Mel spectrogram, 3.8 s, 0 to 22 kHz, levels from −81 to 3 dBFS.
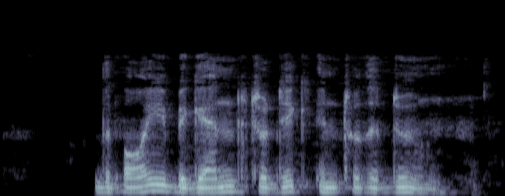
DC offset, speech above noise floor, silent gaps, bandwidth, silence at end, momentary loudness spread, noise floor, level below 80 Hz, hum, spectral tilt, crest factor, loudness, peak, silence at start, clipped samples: under 0.1%; 50 dB; none; 7.4 kHz; 0.4 s; 10 LU; -75 dBFS; -56 dBFS; none; -6.5 dB/octave; 20 dB; -25 LUFS; -6 dBFS; 0.7 s; under 0.1%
